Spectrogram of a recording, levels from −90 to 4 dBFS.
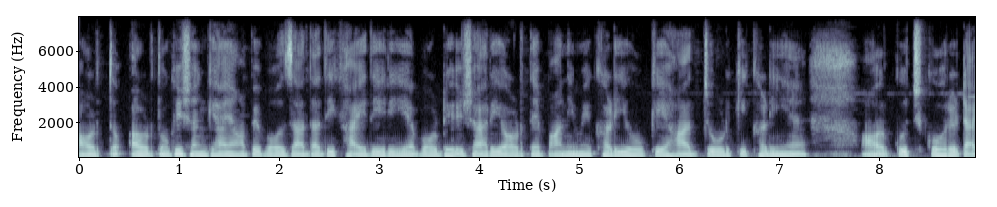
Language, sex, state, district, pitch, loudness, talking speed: Hindi, female, Chhattisgarh, Korba, 85 Hz, -16 LUFS, 195 wpm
